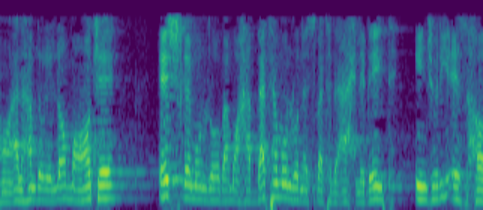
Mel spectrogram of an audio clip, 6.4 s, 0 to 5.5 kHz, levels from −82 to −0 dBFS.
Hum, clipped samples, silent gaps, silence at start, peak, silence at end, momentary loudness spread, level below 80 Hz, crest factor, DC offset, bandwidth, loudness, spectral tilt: none; under 0.1%; none; 0 s; -4 dBFS; 0 s; 10 LU; -50 dBFS; 18 dB; under 0.1%; 4.6 kHz; -23 LUFS; -9 dB/octave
